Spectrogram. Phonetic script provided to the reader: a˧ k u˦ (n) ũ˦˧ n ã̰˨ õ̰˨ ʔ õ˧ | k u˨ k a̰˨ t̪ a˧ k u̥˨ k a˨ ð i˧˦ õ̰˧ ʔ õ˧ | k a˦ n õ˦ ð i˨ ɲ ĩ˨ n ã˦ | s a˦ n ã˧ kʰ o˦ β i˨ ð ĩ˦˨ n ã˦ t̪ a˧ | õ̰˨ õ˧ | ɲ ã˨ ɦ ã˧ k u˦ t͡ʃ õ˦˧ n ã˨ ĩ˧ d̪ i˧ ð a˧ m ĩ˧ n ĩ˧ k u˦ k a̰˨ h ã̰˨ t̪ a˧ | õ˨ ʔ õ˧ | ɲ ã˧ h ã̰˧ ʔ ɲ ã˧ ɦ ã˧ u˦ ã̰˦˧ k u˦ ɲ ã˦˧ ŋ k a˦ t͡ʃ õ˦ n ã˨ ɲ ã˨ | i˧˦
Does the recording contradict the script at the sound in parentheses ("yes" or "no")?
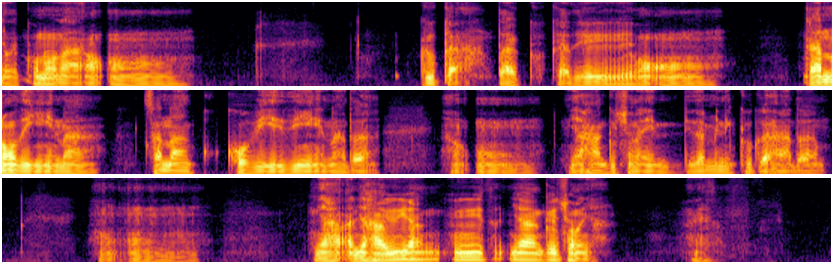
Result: no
